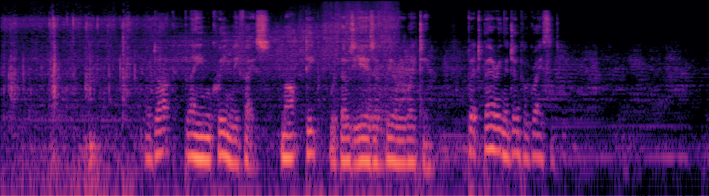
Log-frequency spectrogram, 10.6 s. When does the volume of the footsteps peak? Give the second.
1 s.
